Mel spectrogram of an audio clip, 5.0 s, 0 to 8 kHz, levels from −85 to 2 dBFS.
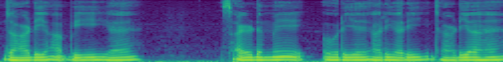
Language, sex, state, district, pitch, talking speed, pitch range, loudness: Hindi, male, Chhattisgarh, Sukma, 125 Hz, 120 wpm, 115-130 Hz, -16 LUFS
